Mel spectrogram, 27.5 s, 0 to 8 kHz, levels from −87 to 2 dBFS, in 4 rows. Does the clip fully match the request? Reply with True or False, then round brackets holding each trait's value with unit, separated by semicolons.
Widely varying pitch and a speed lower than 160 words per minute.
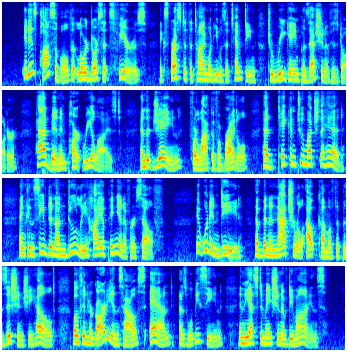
False (5.7 semitones; 165 wpm)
